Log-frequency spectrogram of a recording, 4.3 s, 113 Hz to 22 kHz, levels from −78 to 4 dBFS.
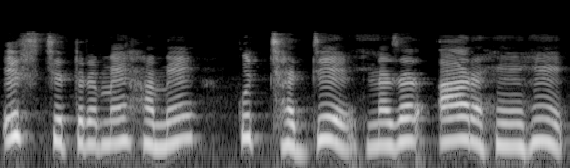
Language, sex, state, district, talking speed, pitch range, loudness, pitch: Hindi, female, Madhya Pradesh, Bhopal, 140 wpm, 235-270 Hz, -15 LUFS, 255 Hz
